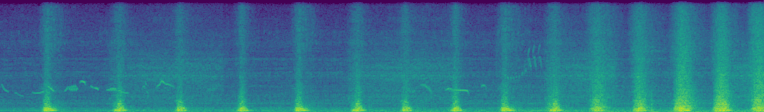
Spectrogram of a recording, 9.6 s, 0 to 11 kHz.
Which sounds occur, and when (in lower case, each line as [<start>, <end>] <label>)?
[0.00, 2.76] chirp
[0.00, 9.55] engine
[0.00, 9.55] video game sound
[0.46, 0.69] hiss
[1.24, 2.80] steam
[1.38, 1.64] hiss
[2.14, 2.34] hiss
[2.91, 3.11] hiss
[3.62, 3.83] hiss
[4.30, 5.85] steam
[4.35, 4.54] hiss
[4.94, 5.13] hiss
[5.13, 6.12] chirp
[5.58, 5.81] hiss
[6.23, 6.39] hiss
[6.46, 6.79] chirp
[6.71, 7.77] steam
[6.79, 6.99] hiss
[7.36, 7.61] hiss
[7.86, 8.12] hiss
[8.40, 8.73] hiss
[8.91, 9.14] hiss
[9.05, 9.55] steam
[9.35, 9.55] hiss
